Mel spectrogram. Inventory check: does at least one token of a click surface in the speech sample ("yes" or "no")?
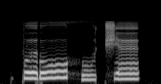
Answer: no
